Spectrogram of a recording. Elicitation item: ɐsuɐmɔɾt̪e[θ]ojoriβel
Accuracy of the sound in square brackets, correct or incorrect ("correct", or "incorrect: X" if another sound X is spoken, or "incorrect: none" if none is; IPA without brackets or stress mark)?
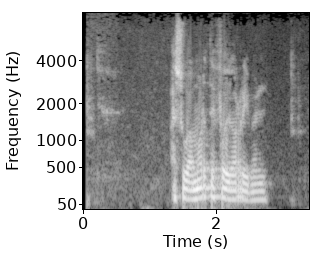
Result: incorrect: f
